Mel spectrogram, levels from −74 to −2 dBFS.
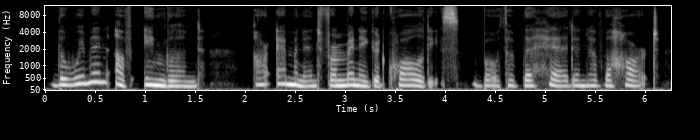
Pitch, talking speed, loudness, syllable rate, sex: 225 Hz, 170 wpm, -16 LUFS, 4.9 syllables/s, female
